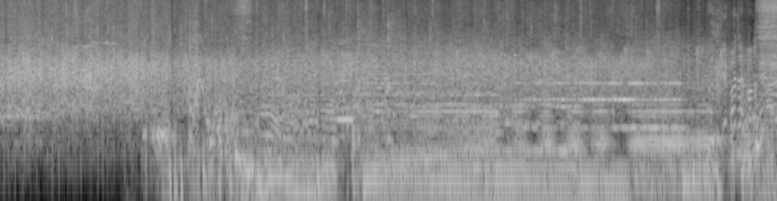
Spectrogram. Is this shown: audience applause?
yes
